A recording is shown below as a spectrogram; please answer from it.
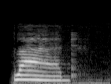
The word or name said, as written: lande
